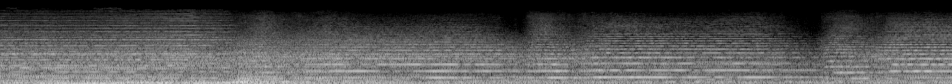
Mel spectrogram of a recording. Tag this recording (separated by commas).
Music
